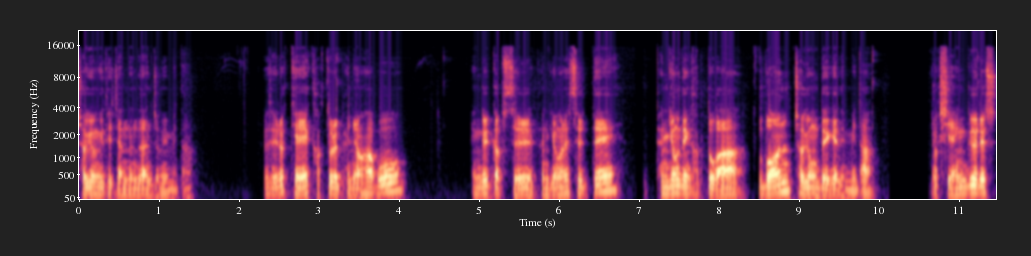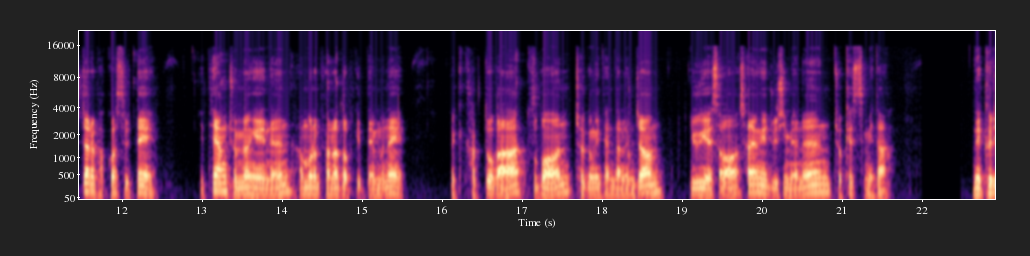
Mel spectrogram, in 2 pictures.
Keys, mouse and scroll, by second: 4.5-22.9 drag, 13.7 r.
